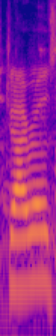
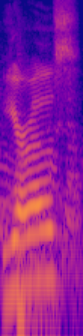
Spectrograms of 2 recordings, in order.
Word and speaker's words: gyros: yeah fun fact well Americans pronounce gyros as gyros with the G but you're actually supposed to pronounce them euros with the G silence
